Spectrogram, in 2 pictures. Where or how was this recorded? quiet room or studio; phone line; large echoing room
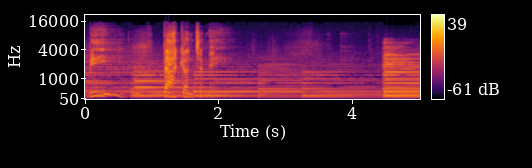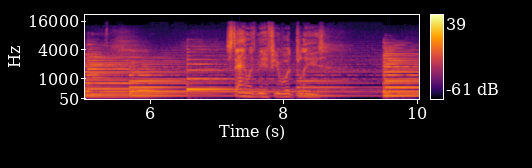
large echoing room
